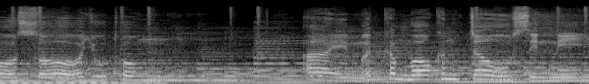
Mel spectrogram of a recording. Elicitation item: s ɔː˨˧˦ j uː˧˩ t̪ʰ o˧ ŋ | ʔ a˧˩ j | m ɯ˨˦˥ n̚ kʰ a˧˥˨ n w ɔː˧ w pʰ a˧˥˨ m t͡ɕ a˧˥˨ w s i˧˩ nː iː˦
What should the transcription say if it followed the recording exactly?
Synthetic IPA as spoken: s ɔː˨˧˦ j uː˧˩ t̪ʰ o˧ ŋ | ʔ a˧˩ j | m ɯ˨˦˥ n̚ kʰ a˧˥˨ m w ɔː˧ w kʰ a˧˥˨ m t͡ɕ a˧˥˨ w s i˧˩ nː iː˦

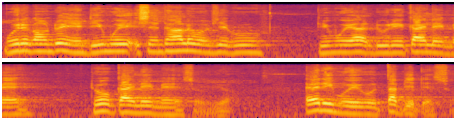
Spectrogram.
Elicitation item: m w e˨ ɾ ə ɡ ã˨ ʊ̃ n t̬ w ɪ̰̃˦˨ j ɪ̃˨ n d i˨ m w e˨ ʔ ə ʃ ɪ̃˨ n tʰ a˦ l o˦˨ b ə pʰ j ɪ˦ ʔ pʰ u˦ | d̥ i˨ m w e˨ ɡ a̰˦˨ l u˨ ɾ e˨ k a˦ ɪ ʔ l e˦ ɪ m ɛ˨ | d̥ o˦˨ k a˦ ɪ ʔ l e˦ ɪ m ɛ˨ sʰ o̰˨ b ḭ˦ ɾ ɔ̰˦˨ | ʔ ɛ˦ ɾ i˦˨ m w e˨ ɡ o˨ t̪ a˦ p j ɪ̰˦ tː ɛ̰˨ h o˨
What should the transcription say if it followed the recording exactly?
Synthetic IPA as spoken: m w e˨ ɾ ə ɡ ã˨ ʊ̃ n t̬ w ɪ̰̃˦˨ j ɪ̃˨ n d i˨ m w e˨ ʔ ə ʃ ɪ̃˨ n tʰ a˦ l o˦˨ m ə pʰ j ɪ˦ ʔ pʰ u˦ | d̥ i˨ m w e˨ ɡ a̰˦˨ l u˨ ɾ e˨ k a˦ ɪ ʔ l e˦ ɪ m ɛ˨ | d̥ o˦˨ k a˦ ɪ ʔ l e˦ ɪ m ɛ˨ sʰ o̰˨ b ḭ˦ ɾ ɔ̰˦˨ | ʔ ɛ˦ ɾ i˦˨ m w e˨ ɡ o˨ t̪ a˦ p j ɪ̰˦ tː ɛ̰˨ s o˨

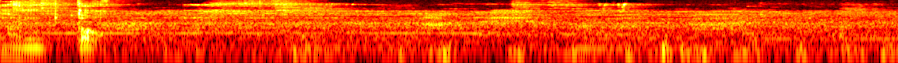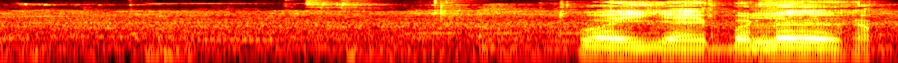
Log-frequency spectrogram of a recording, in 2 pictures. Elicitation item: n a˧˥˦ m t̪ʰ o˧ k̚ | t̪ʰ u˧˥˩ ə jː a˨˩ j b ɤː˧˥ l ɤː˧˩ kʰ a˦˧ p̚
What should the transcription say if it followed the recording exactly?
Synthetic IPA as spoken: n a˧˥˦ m t̪ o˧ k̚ | t̪ʰ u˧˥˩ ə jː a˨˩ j b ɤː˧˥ l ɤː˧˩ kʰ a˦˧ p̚

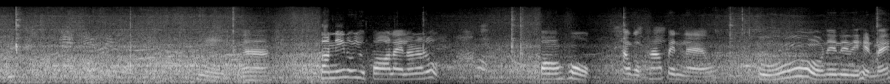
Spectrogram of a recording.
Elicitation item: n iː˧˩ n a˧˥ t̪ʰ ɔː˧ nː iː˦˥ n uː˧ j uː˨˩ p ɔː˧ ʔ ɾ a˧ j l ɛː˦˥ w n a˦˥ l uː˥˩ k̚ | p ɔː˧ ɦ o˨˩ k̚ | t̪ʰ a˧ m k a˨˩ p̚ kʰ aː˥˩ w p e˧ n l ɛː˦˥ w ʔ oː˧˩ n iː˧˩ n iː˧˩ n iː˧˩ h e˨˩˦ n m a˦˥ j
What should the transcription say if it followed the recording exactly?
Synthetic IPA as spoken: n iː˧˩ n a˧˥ t̪ ɔː˧ nː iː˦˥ n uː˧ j uː˨˩ p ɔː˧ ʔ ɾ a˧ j l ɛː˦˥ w n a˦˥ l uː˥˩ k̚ | p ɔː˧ ɦ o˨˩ k̚ | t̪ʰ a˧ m k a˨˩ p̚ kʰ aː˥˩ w p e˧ n l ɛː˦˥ w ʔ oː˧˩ n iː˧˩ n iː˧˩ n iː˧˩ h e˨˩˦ n m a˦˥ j

